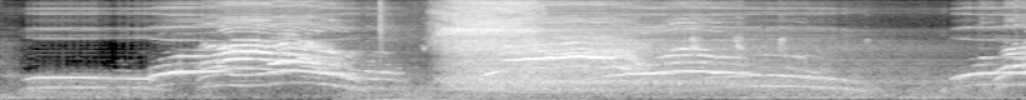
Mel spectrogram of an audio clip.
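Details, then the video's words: Cat making scary, long, wailing meows that bend up and down in pitch, several overlapping yowls in sequence, with a brief noisy hiss-like burst in the middle and a constant low background hum. "Scary cat sounds"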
